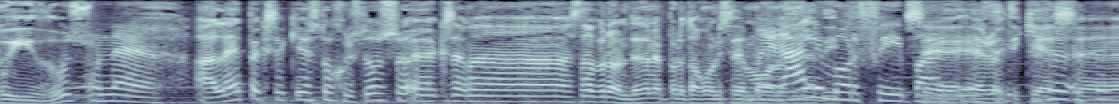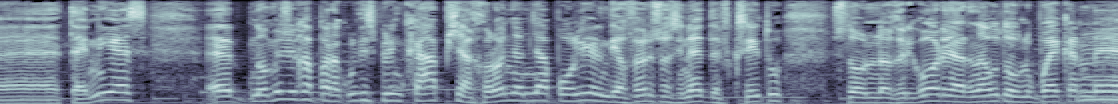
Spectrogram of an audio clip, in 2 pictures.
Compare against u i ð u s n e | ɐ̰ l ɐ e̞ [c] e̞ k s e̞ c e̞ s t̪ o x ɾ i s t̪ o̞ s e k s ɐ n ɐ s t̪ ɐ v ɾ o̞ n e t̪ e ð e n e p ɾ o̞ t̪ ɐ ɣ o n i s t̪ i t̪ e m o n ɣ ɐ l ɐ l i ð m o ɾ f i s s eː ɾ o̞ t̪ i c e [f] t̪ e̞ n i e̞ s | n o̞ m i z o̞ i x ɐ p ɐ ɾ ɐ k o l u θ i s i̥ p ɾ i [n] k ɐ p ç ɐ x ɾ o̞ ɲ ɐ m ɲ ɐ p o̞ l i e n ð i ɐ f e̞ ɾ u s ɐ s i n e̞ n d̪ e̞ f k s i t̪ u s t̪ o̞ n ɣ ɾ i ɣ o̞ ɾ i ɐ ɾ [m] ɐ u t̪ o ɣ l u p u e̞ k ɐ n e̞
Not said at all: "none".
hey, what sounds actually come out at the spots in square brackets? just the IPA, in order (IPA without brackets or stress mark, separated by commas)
p, s, ŋ, n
